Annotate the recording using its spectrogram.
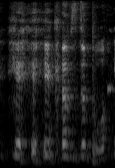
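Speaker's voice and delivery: drawn-out joke announcement through laughter; laughing meme announcement. Acted. Creator joking about the project's silly title, laughing. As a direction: draw it out, breaking into giggles.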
